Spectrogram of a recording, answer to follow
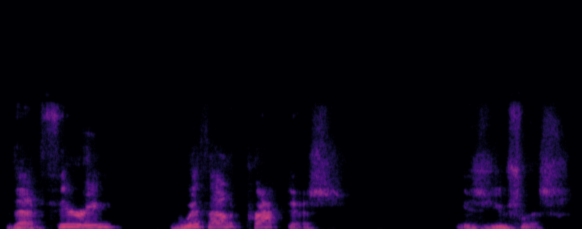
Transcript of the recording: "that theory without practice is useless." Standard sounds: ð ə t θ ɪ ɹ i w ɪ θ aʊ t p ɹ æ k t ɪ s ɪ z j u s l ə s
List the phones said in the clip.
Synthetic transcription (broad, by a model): ð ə t θ ɪ ɹ i w ɪ θ aʊ t p ɹ æ k t ɪ s ɪ z j u s l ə s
